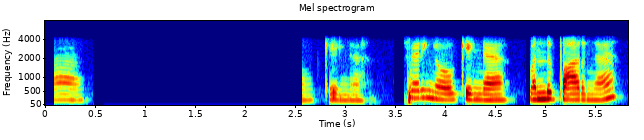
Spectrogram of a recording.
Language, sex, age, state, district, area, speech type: Tamil, female, 18-30, Tamil Nadu, Tirupattur, urban, conversation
